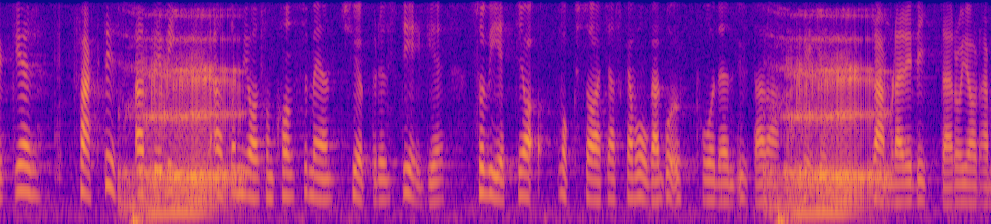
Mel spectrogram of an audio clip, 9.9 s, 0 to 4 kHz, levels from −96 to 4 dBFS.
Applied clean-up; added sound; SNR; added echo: none; Burping, eructation; -3 dB; none.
